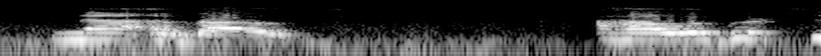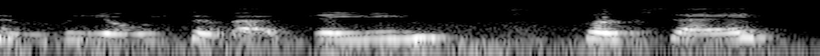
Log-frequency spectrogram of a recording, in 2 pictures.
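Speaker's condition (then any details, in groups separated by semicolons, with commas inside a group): Cerebral palsy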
